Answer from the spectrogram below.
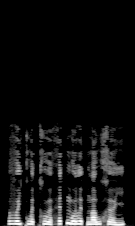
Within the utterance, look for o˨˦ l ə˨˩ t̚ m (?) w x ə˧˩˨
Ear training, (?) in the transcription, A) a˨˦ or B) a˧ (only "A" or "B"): A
